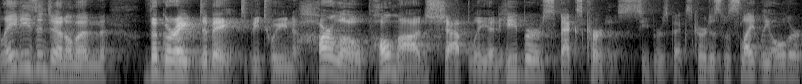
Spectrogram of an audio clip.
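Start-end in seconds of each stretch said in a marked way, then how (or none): 0.0-6.4 boxing ring announcer calling-out voice. Introducing the 1920s great debate like a prize fight, boxing announcer voice. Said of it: "in the form of a boxing announcer".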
